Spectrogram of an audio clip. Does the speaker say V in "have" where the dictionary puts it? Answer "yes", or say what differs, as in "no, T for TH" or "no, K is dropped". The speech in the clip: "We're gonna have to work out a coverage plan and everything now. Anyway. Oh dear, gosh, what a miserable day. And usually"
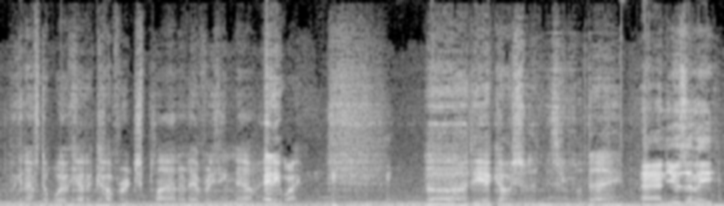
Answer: no, F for V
